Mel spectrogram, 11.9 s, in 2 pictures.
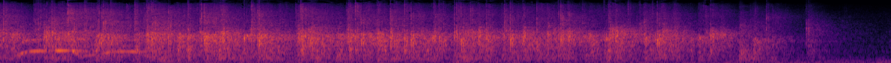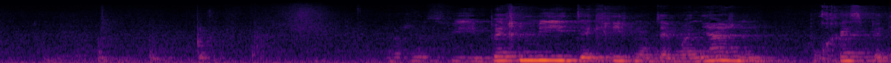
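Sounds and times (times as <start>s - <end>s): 
audience applause: 0.0s - 5.6s
speech: 9.2s - 11.8s.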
